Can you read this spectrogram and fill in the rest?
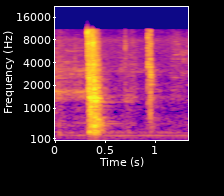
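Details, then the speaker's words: Ford BA Falcon automatic, hard to get in and out of park, upper shifter linkage found detached: two sharp metallic clunks as the selector is worked. Owner suspects the gearbox, probably a parking pawl failure. Clunk from gear selector. "honestly feels like it's in the gearbox sounds clunky in the Box too just listen to that sound"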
